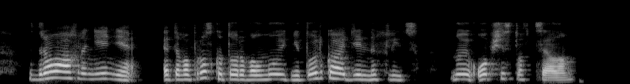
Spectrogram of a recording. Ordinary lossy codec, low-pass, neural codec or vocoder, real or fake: AAC, 48 kbps; 7.2 kHz; codec, 16 kHz, 6 kbps, DAC; fake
